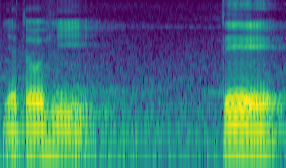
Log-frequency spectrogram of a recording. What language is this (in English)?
Sanskrit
